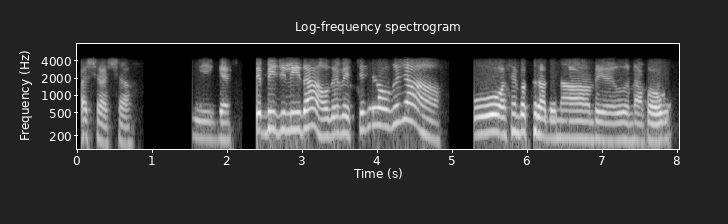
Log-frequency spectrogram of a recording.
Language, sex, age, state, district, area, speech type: Dogri, female, 60+, Jammu and Kashmir, Reasi, rural, conversation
